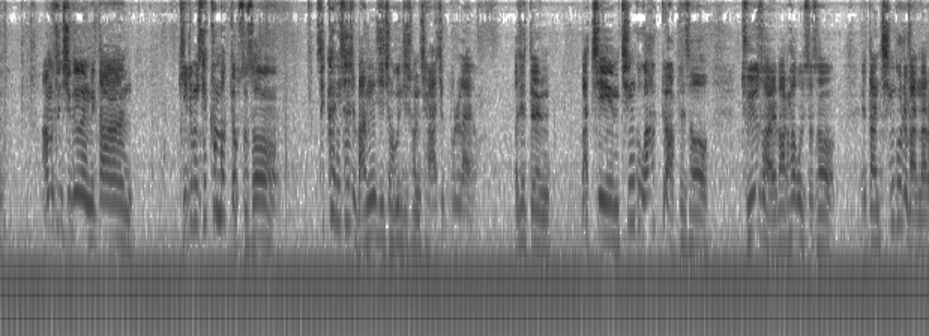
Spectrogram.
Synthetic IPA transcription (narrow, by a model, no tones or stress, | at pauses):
o | a̰mutʰɯnt͡ɕiɡɯmiɭt͈a | n | kiɾɯmisʰe̞kʰanbak͈eʌp̚s͈ʌs̬ʰʌ | sʰe̞kʰaɲisʰaɕʰiɭmanːɯnd͡ʑit͡ɕʌɡɯnd͡ʑit͡ɕʌnɯnt͡ɕaɾad͡ʑik̚moɭːajo̰ | ʌt͡ɕ͈e̞t͈ɯn | mat͡ɕʰimt͡ɕʰinɡuɡahak̚k͈joapʰe̞s̬ʰʌ | t͡ɕujusʰoaɭbaɾɯɭɦaɡois̬͈ʌs̬ʰʌ | iɭt͈ant͡ɕʰinɡuɾɯɭmanːaɾ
